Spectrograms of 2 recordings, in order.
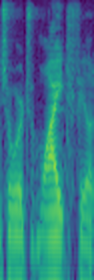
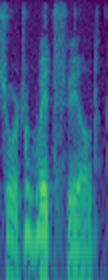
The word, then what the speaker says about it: Whitefield: Methodist movement and then George Whitefield or sometimes George Whitfield either how you pronounce his name but George Whitefield as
